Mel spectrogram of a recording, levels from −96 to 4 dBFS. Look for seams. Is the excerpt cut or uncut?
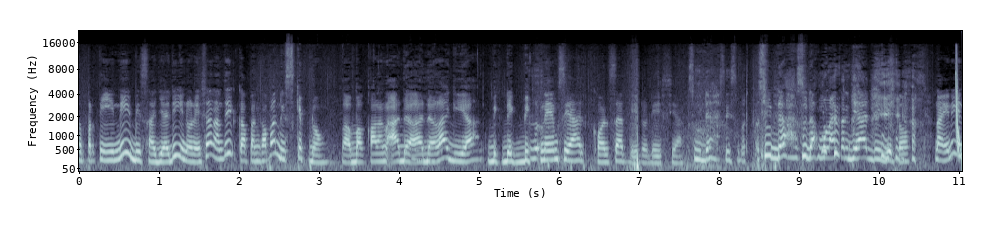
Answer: uncut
